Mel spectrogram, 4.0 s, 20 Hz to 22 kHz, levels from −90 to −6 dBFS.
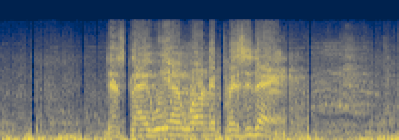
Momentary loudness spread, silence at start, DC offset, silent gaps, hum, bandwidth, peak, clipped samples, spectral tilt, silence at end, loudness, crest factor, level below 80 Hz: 12 LU; 0 s; under 0.1%; none; none; 12 kHz; -4 dBFS; under 0.1%; -4 dB/octave; 0 s; -16 LUFS; 12 dB; -22 dBFS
